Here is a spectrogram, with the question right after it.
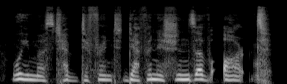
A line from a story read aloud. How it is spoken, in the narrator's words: I said through gritted teeth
